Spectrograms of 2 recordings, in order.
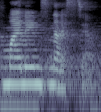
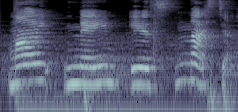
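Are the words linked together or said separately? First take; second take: linked; separately. First: The words run together smoothly without breaks. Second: Each word is said separately, with breaks. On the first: It sounds like a native speaker. The speaker calls it right. "native speakers tend to connect or link the words" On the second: It sounds like a non-native speaker. The speaker calls it wrong. "pronounce all the words separately"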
